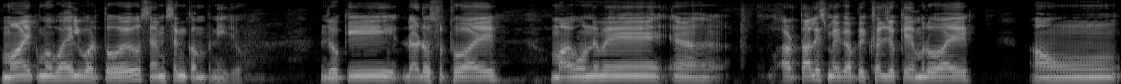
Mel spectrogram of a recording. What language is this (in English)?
Sindhi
